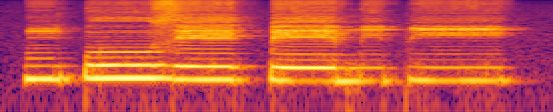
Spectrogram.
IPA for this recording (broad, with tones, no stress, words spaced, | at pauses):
ũ˧k͡poː˦zeː˧ k͡peː˨mi˨ piː˧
